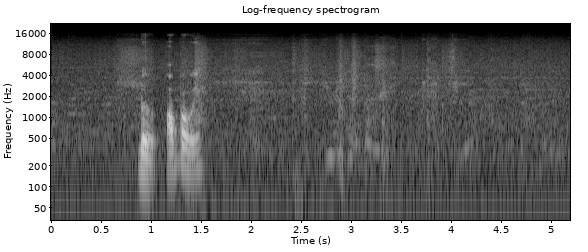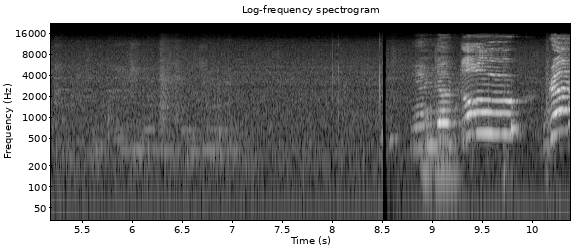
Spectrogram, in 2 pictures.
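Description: A little girl sings and shouts excitedly nearby.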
